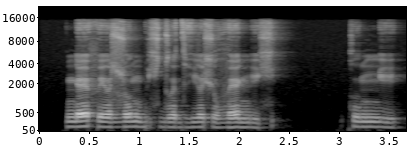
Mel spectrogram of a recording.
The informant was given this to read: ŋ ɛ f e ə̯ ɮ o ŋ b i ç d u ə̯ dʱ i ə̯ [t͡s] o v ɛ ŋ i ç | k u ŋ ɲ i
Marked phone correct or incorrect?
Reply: incorrect: ʃ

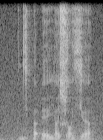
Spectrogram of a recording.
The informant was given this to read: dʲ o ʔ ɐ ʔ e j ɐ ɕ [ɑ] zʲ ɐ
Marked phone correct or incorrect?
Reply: incorrect: ɔ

